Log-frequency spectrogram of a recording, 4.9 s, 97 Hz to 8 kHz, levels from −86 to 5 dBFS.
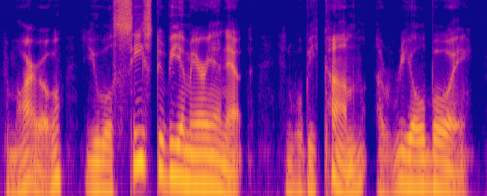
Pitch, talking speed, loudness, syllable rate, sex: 110 Hz, 170 wpm, -17 LUFS, 5.4 syllables/s, male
